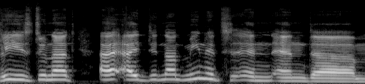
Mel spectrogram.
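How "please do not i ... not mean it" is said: high, put-on French accent. Retelling a film scene where an old man pleads: imitating a french accent. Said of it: "He's speaking in a French accent".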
